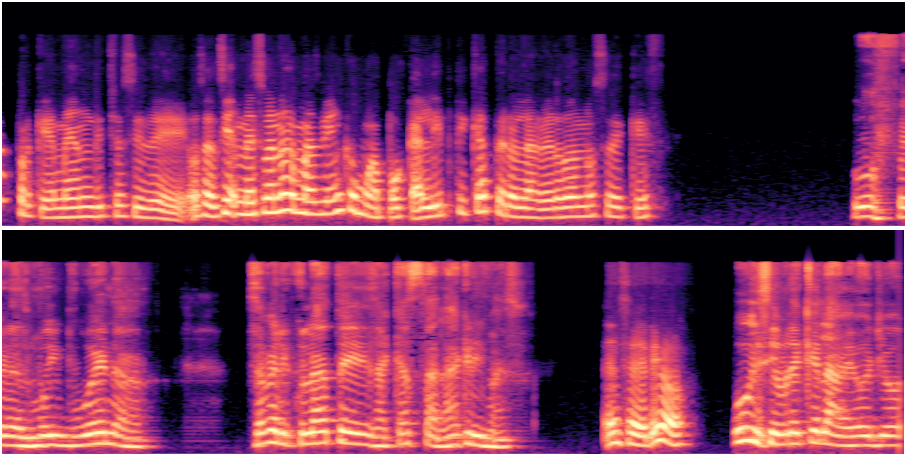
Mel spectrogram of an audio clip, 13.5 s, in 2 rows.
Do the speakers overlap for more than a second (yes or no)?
no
